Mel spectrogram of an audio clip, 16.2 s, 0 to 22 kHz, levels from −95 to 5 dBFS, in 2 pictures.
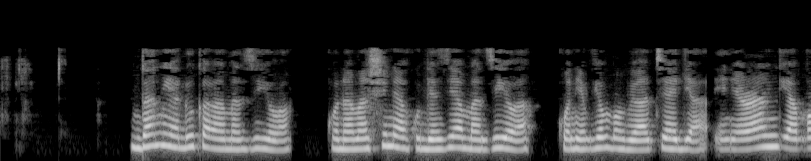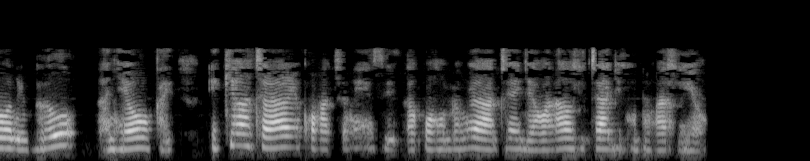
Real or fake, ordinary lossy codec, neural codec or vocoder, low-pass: fake; MP3, 32 kbps; codec, 16 kHz, 2 kbps, FunCodec, trained on LibriTTS, 25 frames a second; 7.2 kHz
